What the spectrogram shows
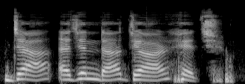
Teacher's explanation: the vocal cords vibrate as the sound is produced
